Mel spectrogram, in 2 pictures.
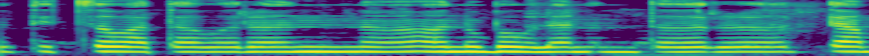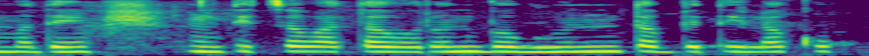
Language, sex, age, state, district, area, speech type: Marathi, female, 30-45, Maharashtra, Nagpur, rural, spontaneous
